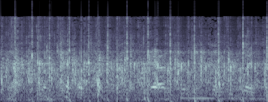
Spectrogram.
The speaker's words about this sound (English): Applause time.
